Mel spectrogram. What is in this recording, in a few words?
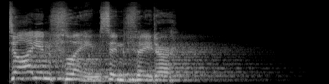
Crew Gun Kill Fighter, Female; Dialog; en; Warframe; Railjack Crew; New Loka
